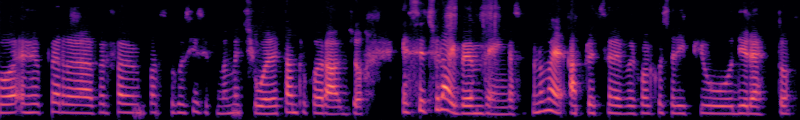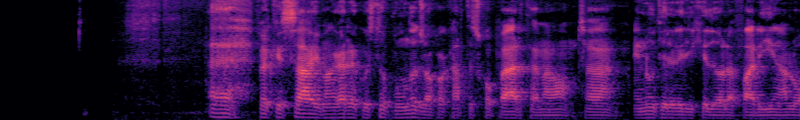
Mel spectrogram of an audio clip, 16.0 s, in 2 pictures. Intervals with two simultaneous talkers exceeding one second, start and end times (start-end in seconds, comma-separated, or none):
none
